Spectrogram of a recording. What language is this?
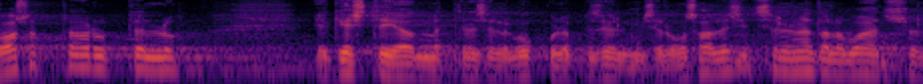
Estonian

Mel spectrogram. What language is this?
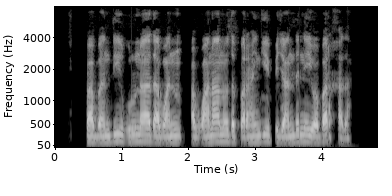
Pashto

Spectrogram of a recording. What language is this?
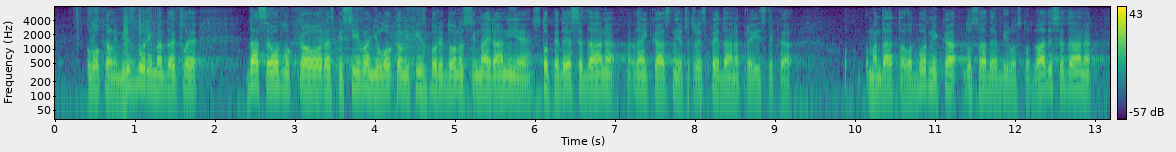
Serbian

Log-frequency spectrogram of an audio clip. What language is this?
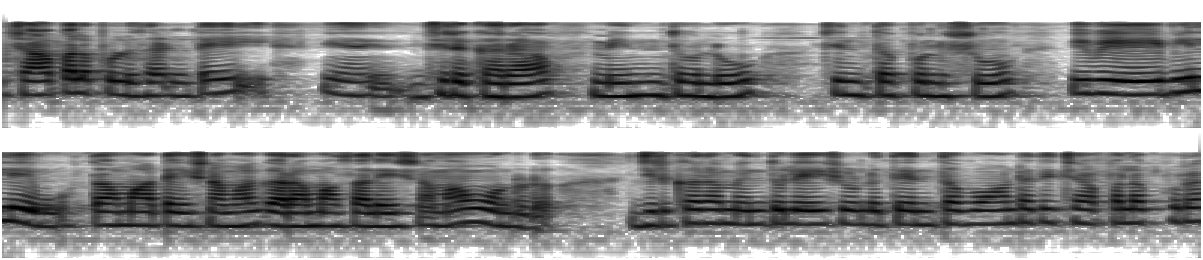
Telugu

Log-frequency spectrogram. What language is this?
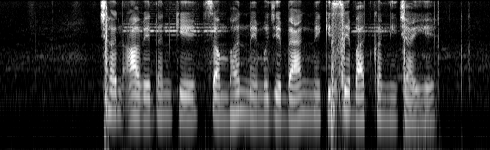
Hindi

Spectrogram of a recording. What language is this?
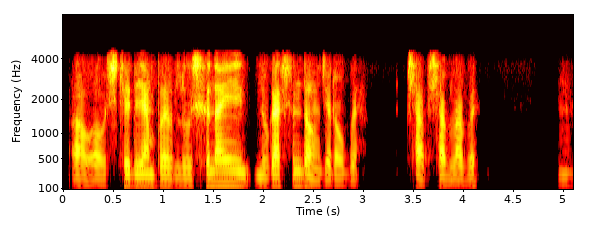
Bodo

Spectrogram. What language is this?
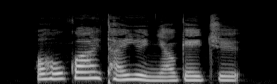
Cantonese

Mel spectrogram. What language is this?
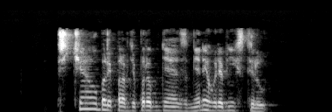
Czech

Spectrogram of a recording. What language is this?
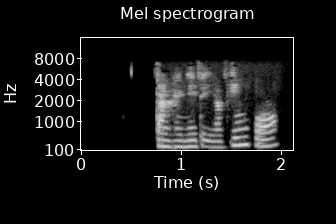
Cantonese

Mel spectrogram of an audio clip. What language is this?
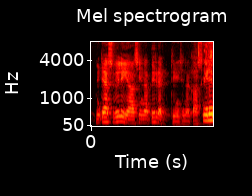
Finnish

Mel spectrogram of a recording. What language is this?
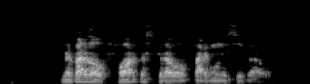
Catalan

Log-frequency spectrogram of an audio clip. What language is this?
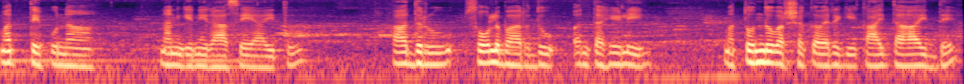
Kannada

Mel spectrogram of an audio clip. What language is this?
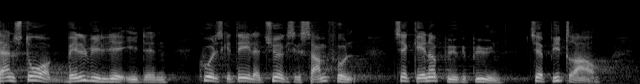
Danish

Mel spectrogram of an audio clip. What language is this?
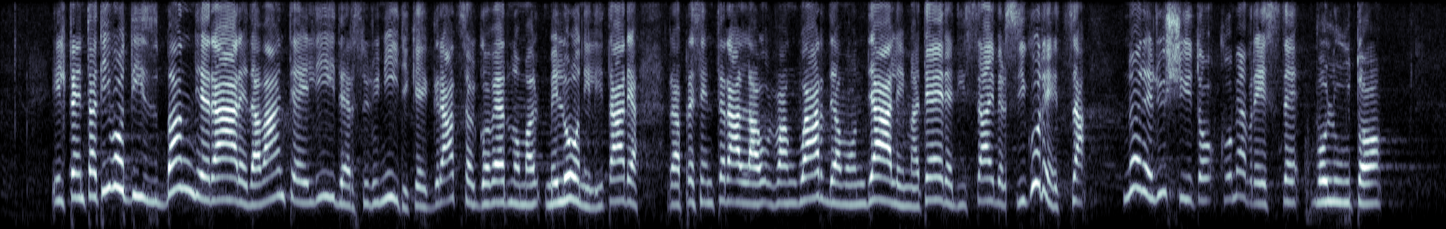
Italian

